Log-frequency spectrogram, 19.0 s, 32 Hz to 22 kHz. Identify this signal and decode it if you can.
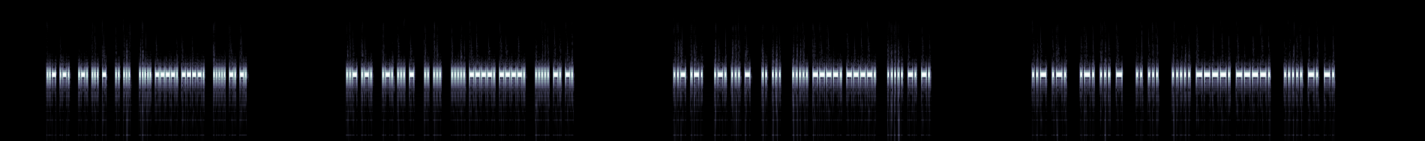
Morse code, heard as a keyed tone, about 54 wpm, 700 Hz. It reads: UR RST IS 599 5NN UR RST IS 599 5NN UR RST IS 599 5NN UR RST IS 599 5NN
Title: Speed-Racing Common QSO Phrases - 45wpm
